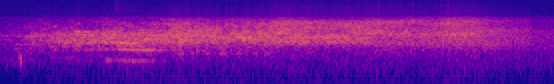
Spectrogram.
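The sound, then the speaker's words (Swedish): A distant rally car engine revs and roars steadily in a forest as the car approaches the finish, a broad rushing drone that swells, holds for several seconds, then eases off, with a brief tonal whine near the start. “Nej, men jag hör, jag hör motorvarv långt bort.”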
